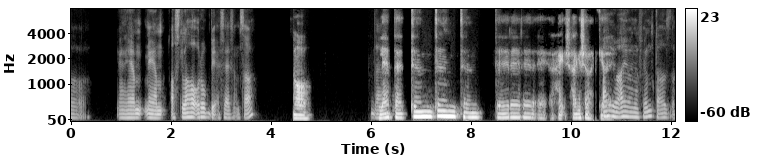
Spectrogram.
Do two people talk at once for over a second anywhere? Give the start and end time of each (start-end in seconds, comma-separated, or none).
none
